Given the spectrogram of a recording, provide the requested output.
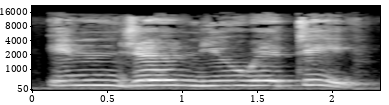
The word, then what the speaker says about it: ingenuity: And now the last one, which is ingenuity, which means genius or somebody who's very clever, all right? Ingenuity, not ingenuity. Is ingenuity. How many syllables is that? Ingenuity. Five.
